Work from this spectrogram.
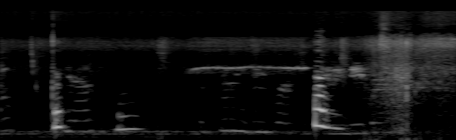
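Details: A Harz Fox crossbreed dog gives short, wavering howls that slide downward, answering a husky's howling played from a YouTube video.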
